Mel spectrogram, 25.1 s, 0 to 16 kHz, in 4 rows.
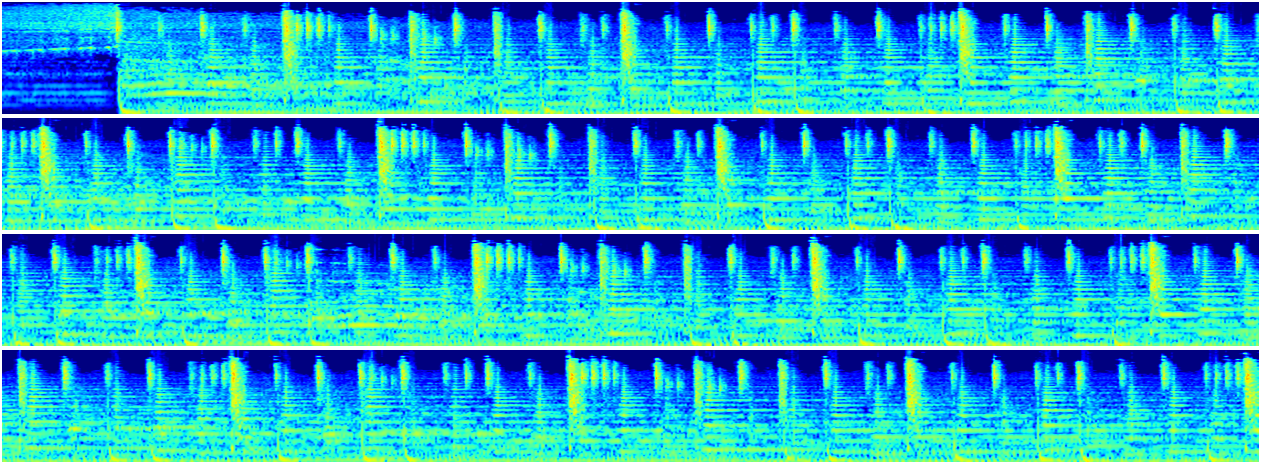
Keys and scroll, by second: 0.3 ctrl+-, 8.0 ctrl+z.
